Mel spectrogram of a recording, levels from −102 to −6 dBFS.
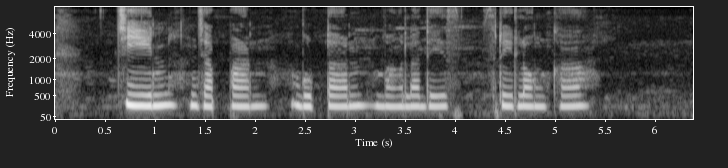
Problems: background sounds at intervals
